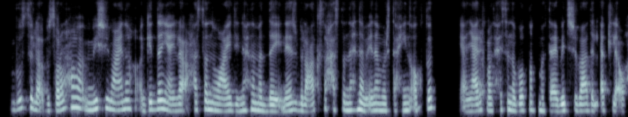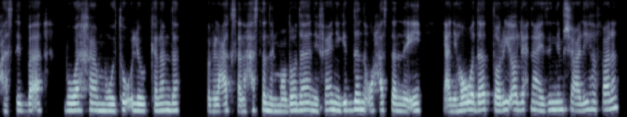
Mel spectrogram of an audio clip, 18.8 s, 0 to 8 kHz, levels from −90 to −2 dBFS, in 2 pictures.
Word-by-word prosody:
بُص 225 +5 -5
لأ، 195 -7 +3
بصراحة 215 +9 +1
مشي 220 +4 +2
معانا 210 +2 +1
جدًا، 195 +6 +2
يعني 180 -7 +2
لأ، 175 +1 +1
حاسّة 190 +2 -1
إنّه 185 -4 +2
عادي 165 +1 0
إن 165 - -3
إحنا 190 +3 0
ما 185 -2 +3
اتضايقناش، 165 +2 +1
بالعكس 170 -1 -1
حاسّة 195 +1 -4
إن 180 - +2
إحنا 190 +1 +3
بقينا 180 +2 +1
مرتاحين 175 +1 -2
أكتر، 225 +7 0 0.4
يعني 155 +1 -2
عارف 170 +3 0
ما 170 - +2
تحِس 195 +4 -8
إن 175 -4 +3
بطنك 175 +2 0
ما 175 - 0
تعبتش 170 +1 +1
بعد 170 0 +1
الأكل 175 +1 -1
أو - - 0
حسّيت 170 +2 -6
بقى 175 +1 0 0.3
بوَخَم 180 0 +1
وتُقل 170 +1 +1
والكلام 175 +2 0
ده، 180 0 0 0.4
فبالعكس 160 +1 -2
أنا 155 +1 -1
حَاسّة 190 +4 -2
إن 180 - +2
الموضوع 160 +2 +1
ده 190 +1 +1
نفعني 185 +2 0
جدًا 190 +3 +2
وحاسّة 185 +2 -2
إن 165 -2 -1
إيه، 175 +3 +1 0.3
يعني 155 0 -1
هو 190 +3 +5
ده 190 0 +3
الطريقة 195 -1 0
اللي 195 +1 0
إحنا 195 0 -5
عايزين 185 +2 -1
نمشي 200 0 -1
عليها 190 +4 -1
فعلًا، 205 +5 -1
180 Hz, 190 wpm, -24 LUFS, 170-195 Hz, 0.4 s, هو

